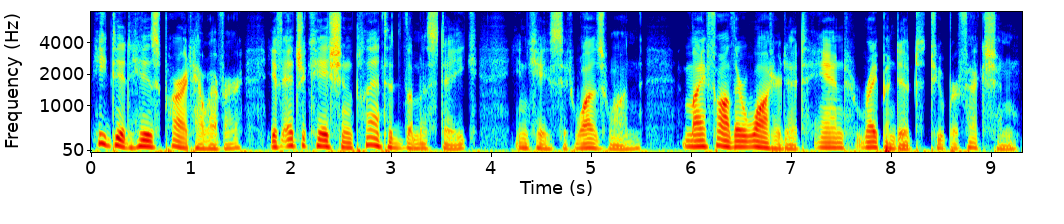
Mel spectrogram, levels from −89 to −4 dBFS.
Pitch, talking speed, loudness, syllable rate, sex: 100 Hz, 150 wpm, -19 LUFS, 4.6 syllables/s, male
